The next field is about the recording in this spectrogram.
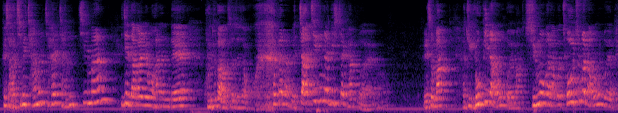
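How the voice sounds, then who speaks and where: Animated Korean pastor preaching in echoing hall. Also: male voice, high-pitched, normal speed, distant mic. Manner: animated preaching with acted quotes, calls for congregation responses. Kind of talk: sermon. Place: church sanctuary. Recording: echoey church hall, mic from afar.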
